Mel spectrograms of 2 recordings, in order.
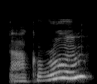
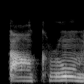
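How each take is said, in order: First: The stress falls on the second word. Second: The stress falls on the first word. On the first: It means a room that is dark. "어두운 방 그럴 때는 dark room 이렇게 얘기한다는" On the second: It means a darkroom for developing photos. "첫 어휘의 강세가 그러니까 dark room 이렇게 얘기하고"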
